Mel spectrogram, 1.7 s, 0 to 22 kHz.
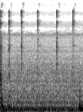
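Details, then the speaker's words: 2000 Acura Integra GSR B18C1, salvage car powered up after sitting six years: crisp even relay ticks about three per second; hazard flashers work at the rear, normal. "See if the flashers work in the back. Let me see if they work in the back. Both of those work."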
